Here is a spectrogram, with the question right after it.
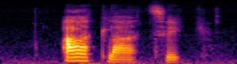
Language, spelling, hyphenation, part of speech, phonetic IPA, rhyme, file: Hungarian, átlátszik, át‧lát‧szik, verb, [ˈaːtlaːt͡sːik], -aːt͡sːik, Hu-átlátszik.ogg
- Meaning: to show through, be transparent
